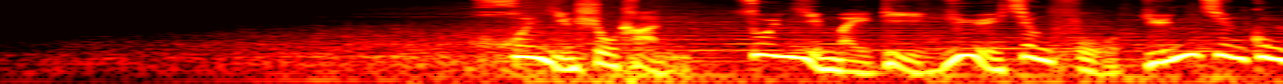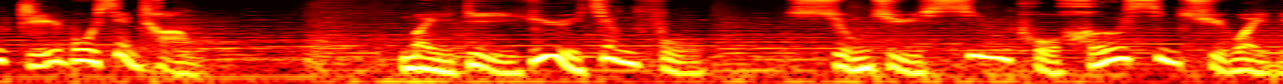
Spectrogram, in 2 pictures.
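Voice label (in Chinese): 广告 男 大气 房产大气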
